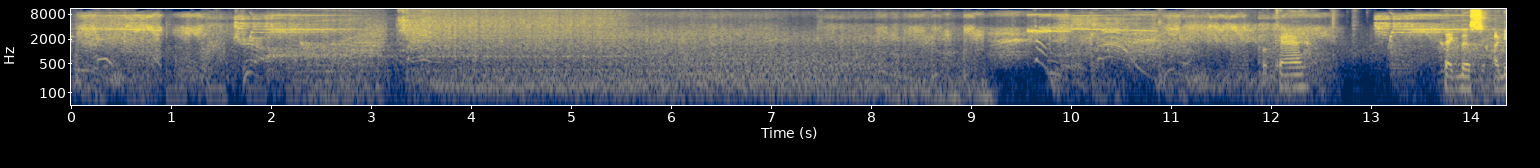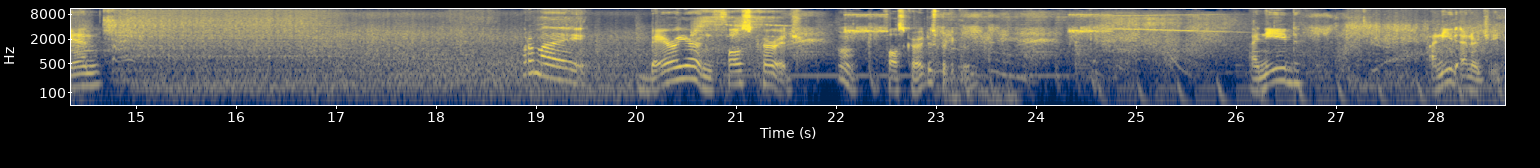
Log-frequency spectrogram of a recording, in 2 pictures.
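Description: Energy blasts whoosh and explode in rapid bursts.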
